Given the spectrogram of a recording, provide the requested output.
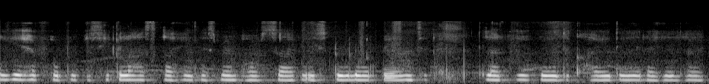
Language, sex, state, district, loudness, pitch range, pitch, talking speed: Hindi, female, Bihar, Saharsa, -16 LUFS, 200-210 Hz, 205 Hz, 295 wpm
